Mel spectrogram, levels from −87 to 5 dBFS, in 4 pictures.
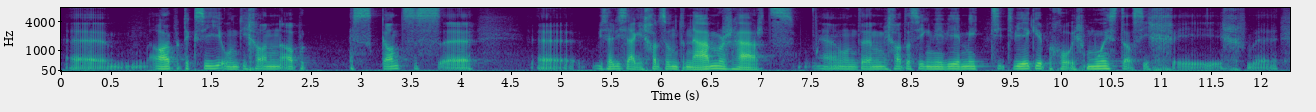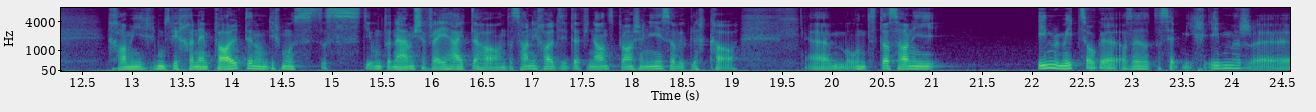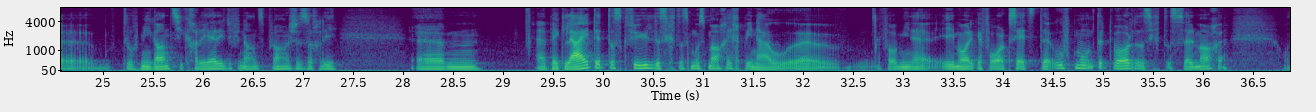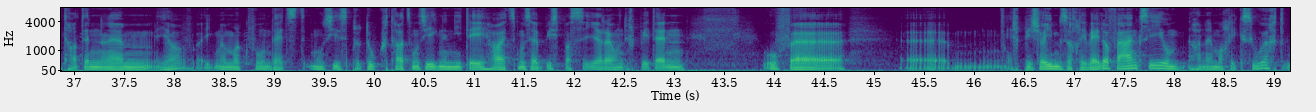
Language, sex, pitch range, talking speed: German, male, 100-115 Hz, 190 wpm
